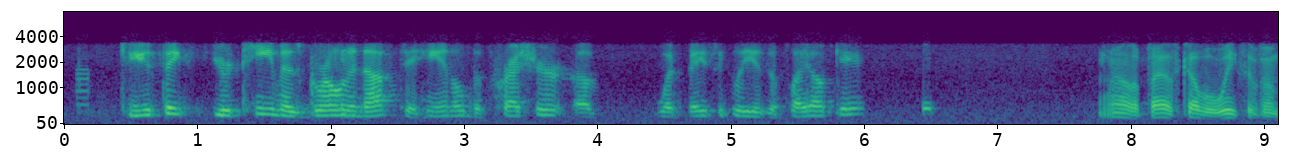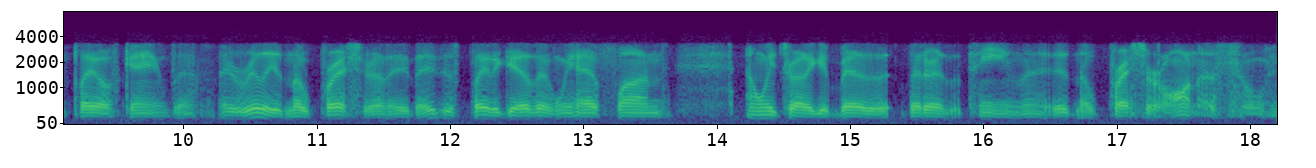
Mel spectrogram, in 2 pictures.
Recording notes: Addressed Reporters During a Monday Conference Call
